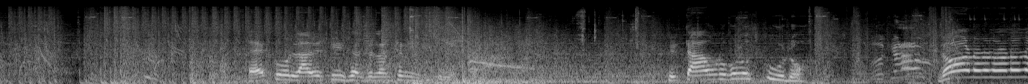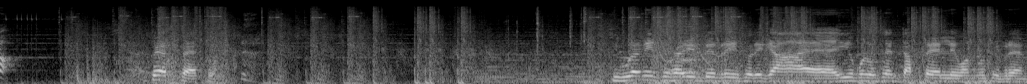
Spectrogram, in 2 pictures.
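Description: Pistol shots ring out in quick bursts.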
